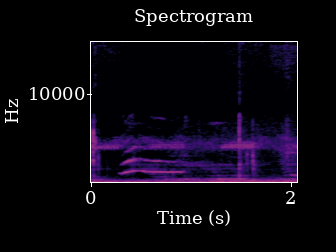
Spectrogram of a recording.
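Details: A domestic kitten with its mother gives one thin, high meow. It rises briefly, then holds steady and fades over about half a second. A faint background hiss and a few soft rustles follow.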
